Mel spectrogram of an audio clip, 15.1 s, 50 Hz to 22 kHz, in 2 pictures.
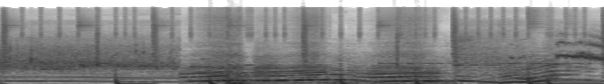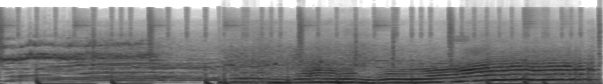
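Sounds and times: car engine revving: 0.0s - 15.0s
music with deep bass beat: 0.0s - 15.0s
tyres squealing: 5.8s - 9.7s.

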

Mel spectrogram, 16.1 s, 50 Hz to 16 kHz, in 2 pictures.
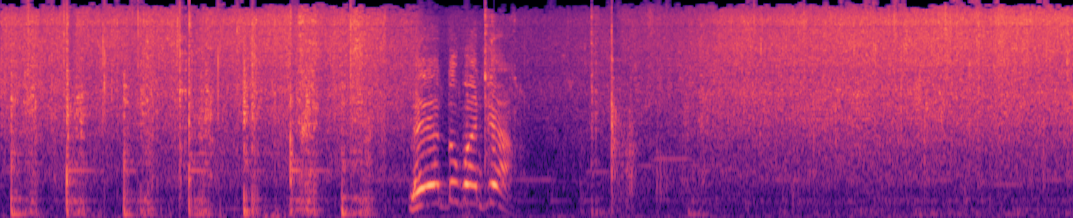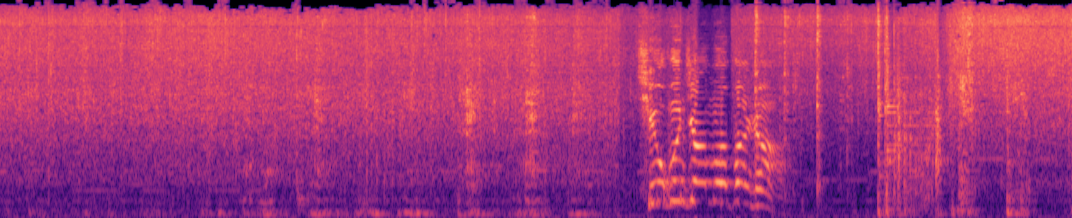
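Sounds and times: metal ladle scraping wok: 0.0s - 3.0s, 9.5s - 12.8s, 13.9s - 16.0s
paste sizzling in hot oil: 0.0s - 3.2s, 4.4s - 16.0s.

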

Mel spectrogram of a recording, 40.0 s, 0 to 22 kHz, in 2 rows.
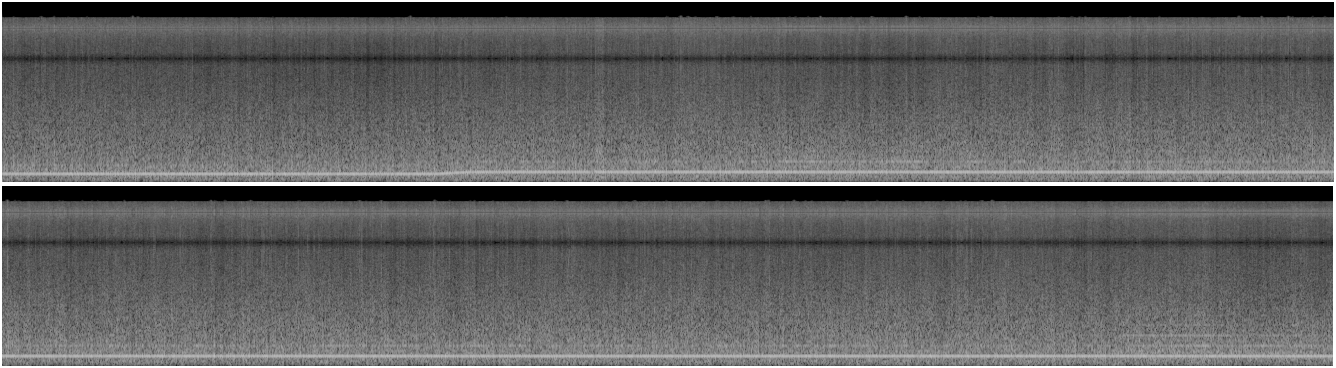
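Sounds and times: model plane motor humming: 0.0s - 39.9s
rush of air: 31.2s - 39.9s.

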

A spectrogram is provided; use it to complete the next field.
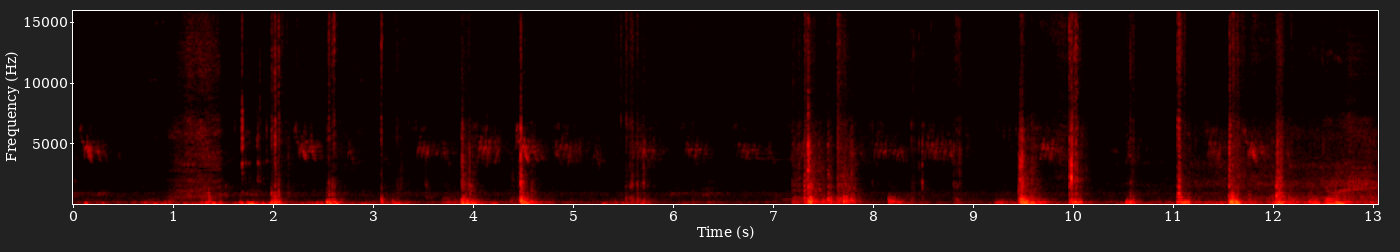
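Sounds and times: knocks and clunks of engine parts: 3.1s - 4.8s, 9.2s - 12.4s.

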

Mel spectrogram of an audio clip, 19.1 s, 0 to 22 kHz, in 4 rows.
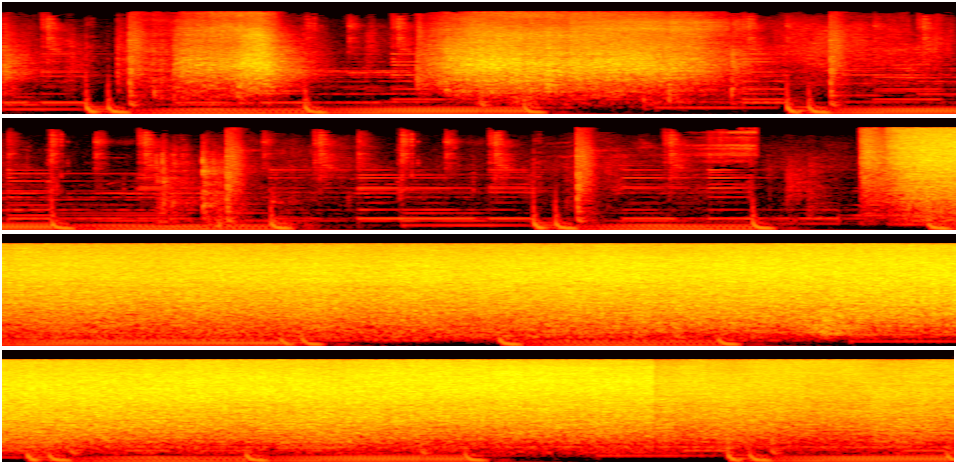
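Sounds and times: background music: 0.0s - 19.0s
pressure washer spraying water: 9.1s - 19.0s.

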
